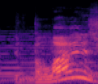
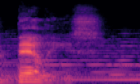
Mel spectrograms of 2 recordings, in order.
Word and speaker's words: belies: A well-known figure around the prison, his exceedingly wary demeanor, but belies or bellies? Belies. Belies. I thought it was belies.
